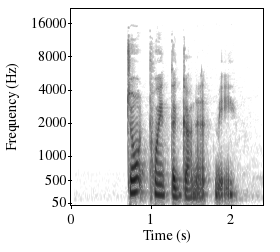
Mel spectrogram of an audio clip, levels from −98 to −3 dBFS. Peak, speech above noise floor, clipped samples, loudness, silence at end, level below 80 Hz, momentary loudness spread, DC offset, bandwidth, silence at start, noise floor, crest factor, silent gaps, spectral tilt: -4 dBFS; 66 dB; under 0.1%; -23 LUFS; 0.35 s; -66 dBFS; 11 LU; under 0.1%; 12 kHz; 0.7 s; -88 dBFS; 20 dB; none; -6 dB/octave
